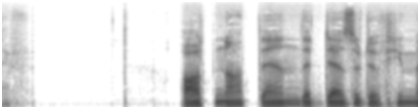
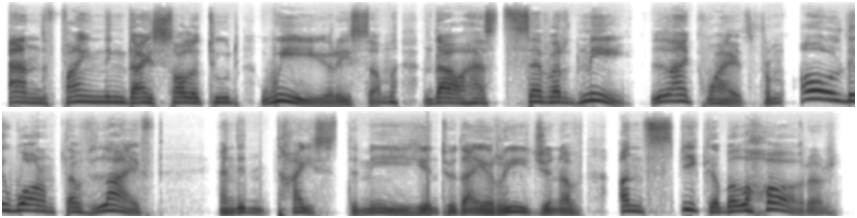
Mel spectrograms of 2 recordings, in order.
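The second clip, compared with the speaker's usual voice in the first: angry, raised accusation; venomous scorn; 6 semitones higher, 4 dB louder than usual. A narrator's reading. Giovanni blaming Beatrice for his doom, venomously angry. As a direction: accuse her with scorn, hammering the key words. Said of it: "with venomous scorn and anger".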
